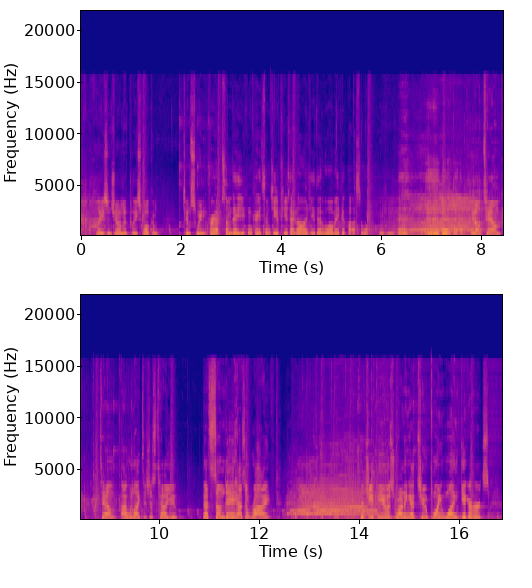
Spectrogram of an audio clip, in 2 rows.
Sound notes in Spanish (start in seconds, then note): 6.5 oooh; 12.7 Aplausos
